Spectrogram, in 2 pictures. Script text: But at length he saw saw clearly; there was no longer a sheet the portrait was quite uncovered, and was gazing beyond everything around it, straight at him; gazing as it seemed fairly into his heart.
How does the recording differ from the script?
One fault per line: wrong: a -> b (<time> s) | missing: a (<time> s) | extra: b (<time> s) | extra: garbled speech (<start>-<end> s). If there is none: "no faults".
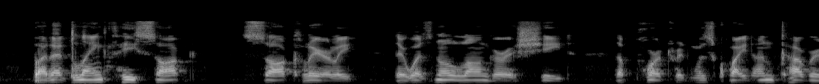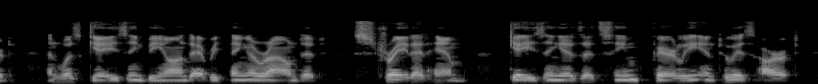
no faults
